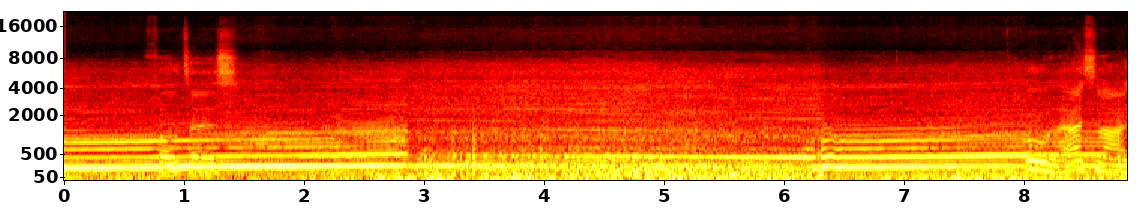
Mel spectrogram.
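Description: A new Suzuki GSX-R 600 sport motorcycle engine idles close by with a steady hum, then revs hard several times, its pitch rising and falling as it sweeps up and settles back, loud throughout.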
